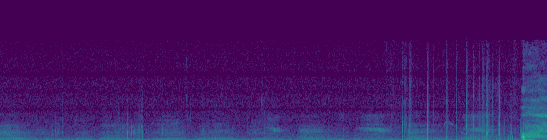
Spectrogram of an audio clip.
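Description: Near silence: a faint low rumble, with a few small clicks of the phone being handled near the end.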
